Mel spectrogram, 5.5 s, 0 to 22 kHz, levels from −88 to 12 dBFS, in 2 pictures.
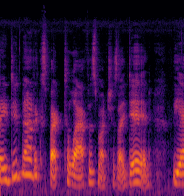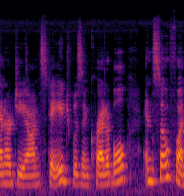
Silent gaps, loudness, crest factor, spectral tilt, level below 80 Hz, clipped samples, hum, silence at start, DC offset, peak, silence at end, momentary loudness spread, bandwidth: none; -21 LUFS; 18 dB; -5 dB/octave; -58 dBFS; under 0.1%; none; 0 s; under 0.1%; -4 dBFS; 0 s; 10 LU; 16 kHz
